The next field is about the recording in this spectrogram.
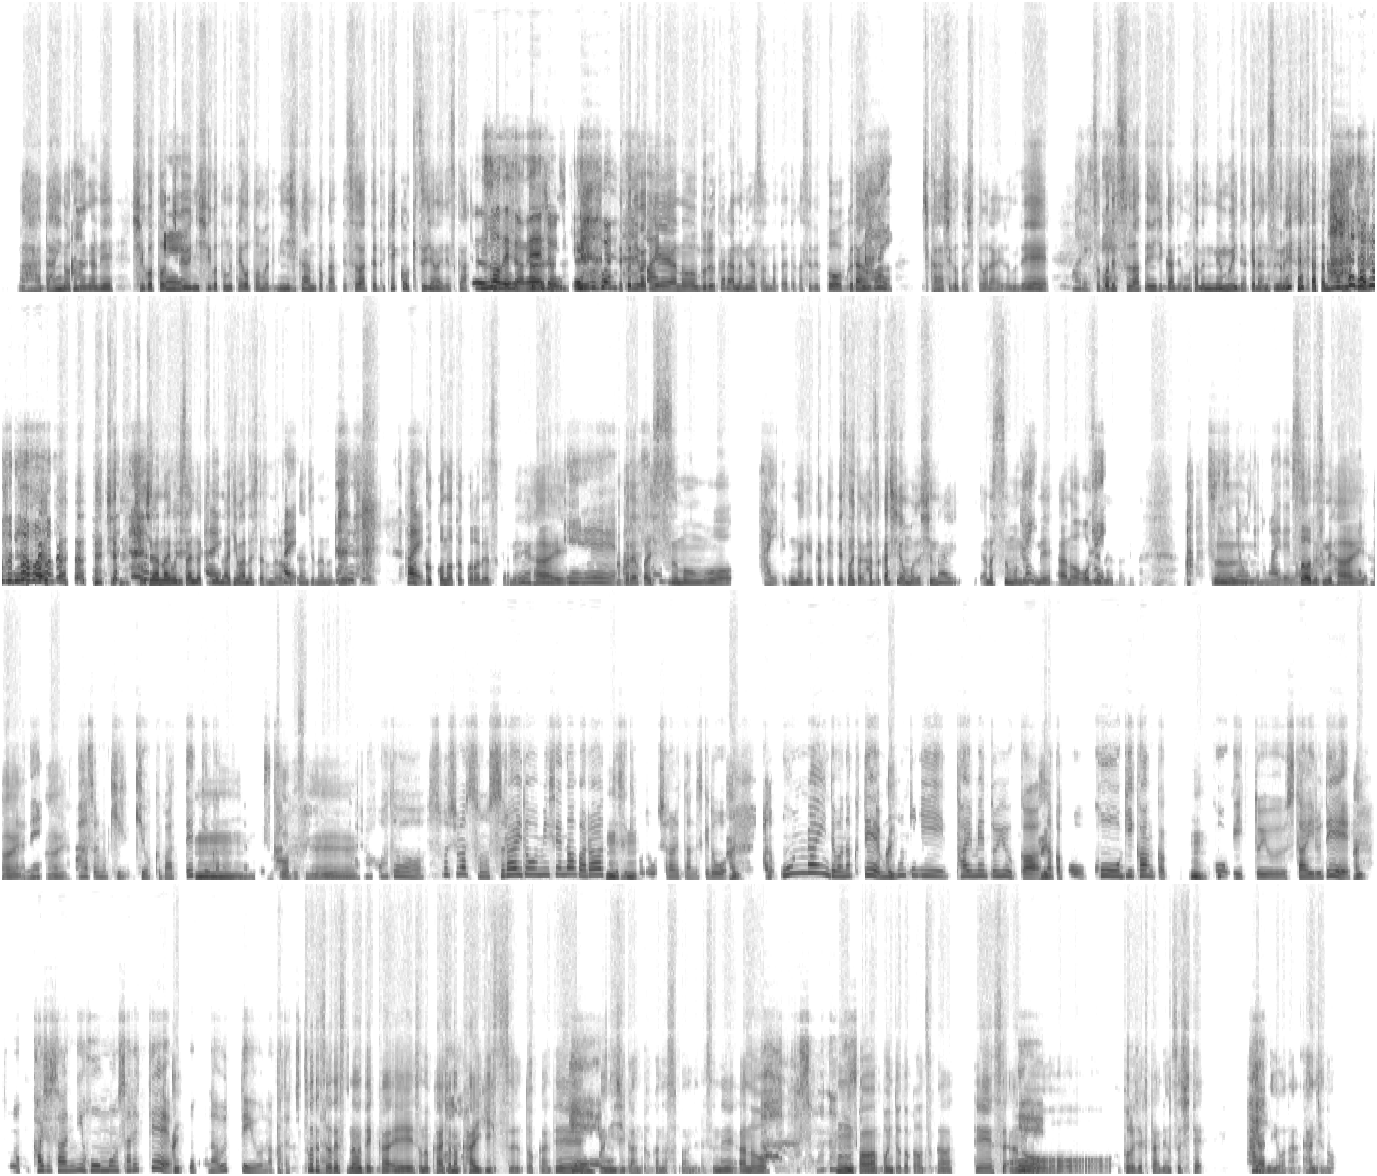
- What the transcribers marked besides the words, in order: laugh; laughing while speaking: "ああ、なるほど"; laugh; laughing while speaking: "簡単にいま"; laugh; laugh; sniff; other noise
- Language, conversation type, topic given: Japanese, podcast, 質問をうまく活用するコツは何だと思いますか？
